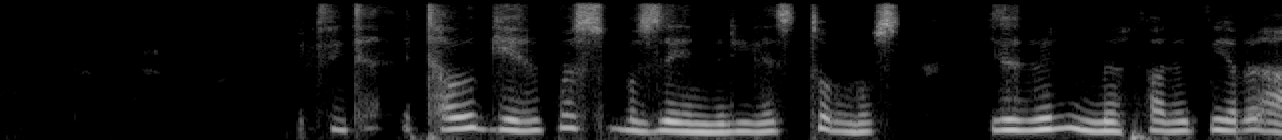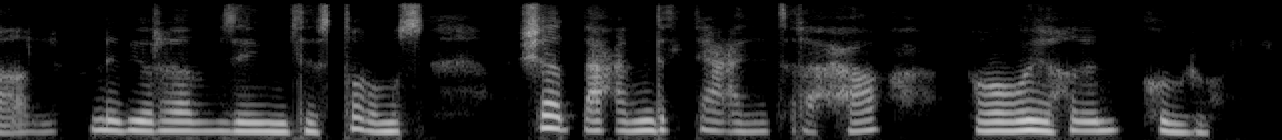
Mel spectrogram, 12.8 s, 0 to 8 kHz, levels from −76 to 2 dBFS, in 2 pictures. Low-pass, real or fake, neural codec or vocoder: 7.2 kHz; fake; codec, 16 kHz in and 24 kHz out, 0.6 kbps, FocalCodec, streaming, 2048 codes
